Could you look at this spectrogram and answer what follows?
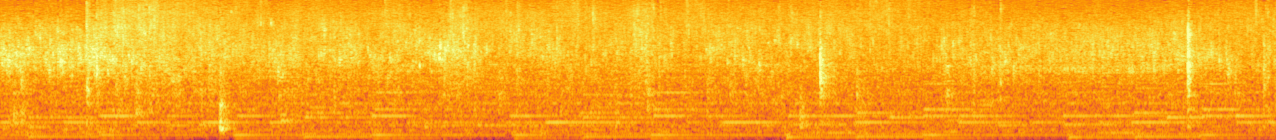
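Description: Cardamom and cinnamon sizzling in hot oil for a wedding-style shahi roast: a steady, dense crackling fry heard close, with a few faint clicks and a low repeating hum beneath, no talking.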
